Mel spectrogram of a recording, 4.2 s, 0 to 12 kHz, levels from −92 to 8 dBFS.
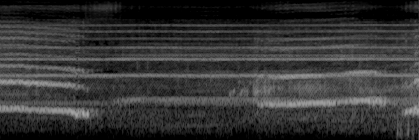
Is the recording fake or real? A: fake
